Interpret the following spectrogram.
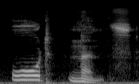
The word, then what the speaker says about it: ordnance: these two words firstly in theory they sound different when you say them ordinance ordance um the first one's supposed to be three syllables with the extra I and the second one is supposed to be two syllables the problem is everybody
